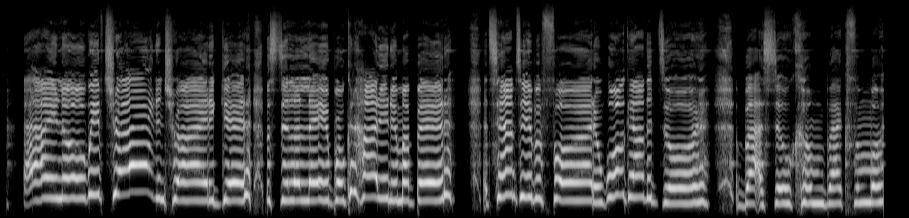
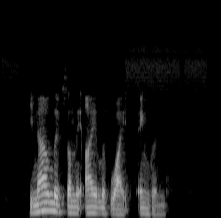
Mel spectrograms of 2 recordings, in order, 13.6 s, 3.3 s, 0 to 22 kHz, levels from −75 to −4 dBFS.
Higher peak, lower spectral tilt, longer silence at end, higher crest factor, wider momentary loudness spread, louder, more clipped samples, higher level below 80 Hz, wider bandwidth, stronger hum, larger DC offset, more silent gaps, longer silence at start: first, -4 dBFS vs -12 dBFS; second, -0.5 dB/octave vs -7.5 dB/octave; second, 0.35 s vs 0.8 s; about the same, 16 dB vs 18 dB; second, 8 LU vs 13 LU; first, -19 LUFS vs -30 LUFS; neither; second, -88 dBFS vs -62 dBFS; first, 19 kHz vs 16.5 kHz; neither; neither; neither; about the same, 0.35 s vs 0.45 s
